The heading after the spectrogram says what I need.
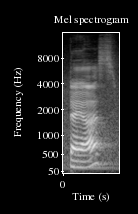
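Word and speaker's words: Ptyas: वन इज टायर्स, P silent, म्यूकोसस।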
